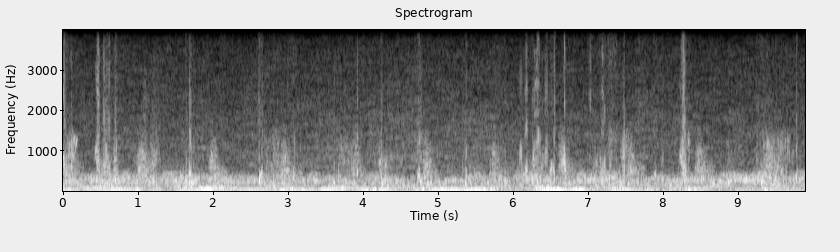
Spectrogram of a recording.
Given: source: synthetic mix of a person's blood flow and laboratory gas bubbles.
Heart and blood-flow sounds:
Doppler ultrasound of blood flow; subclavian vein
0.00-0.21 s: bubbles
0.41-0.77 s: bubbles
0.94-1.80 s: bubbles
2.08-2.20 s: bubbles
2.58-2.94 s: bubbles
2.98-3.21 s: bubbles
3.58-4.02 s: bubbles
4.18-4.38 s: bubbles
4.50-4.57 s: bubbles
4.71-4.91 s: bubbles
5.29-5.46 s: bubbles
5.79-5.95 s: bubbles
6.07-6.57 s: bubbles
6.63-6.75 s: bubbles
6.99-7.55 s: bubbles
7.67-7.71 s: bubbles
7.86-7.93 s: bubbles
7.97-8.12 s: bubbles
8.20-8.38 s: bubbles
8.85-8.91 s: bubbles
9.23-9.83 s: bubbles
9.87-9.90 s: bubbles
From the record:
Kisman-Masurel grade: 242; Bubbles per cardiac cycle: several, 3 to 8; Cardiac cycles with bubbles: 100%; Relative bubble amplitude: moderate (0.250 to 0.450); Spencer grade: 3 (all of the cardiac periods contain showers or single bubble signals, but not dominating or overriding the cardiac motion signals); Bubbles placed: anywhere in the cardiac cycle

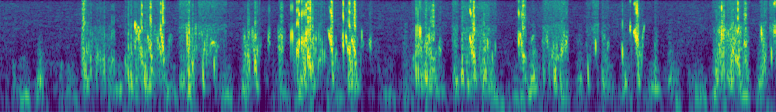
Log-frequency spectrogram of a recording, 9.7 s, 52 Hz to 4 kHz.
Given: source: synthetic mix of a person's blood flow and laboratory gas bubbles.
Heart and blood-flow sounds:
Doppler ultrasound of blood flow; precordium
1.02-1.45 s: bubbles
1.55-2.16 s: bubbles
2.21-2.84 s: bubbles
3.03-3.27 s: bubbles
3.34-3.39 s: bubbles
3.46-3.57 s: bubbles
3.61-4.55 s: bubbles
4.61-4.67 s: bubbles
5.14-5.54 s: bubbles
5.65-6.21 s: bubbles
6.46-6.69 s: bubbles
6.77-7.12 s: bubbles
7.32-7.49 s: bubbles
7.51-7.62 s: bubbles
7.75-8.06 s: bubbles
8.17-8.23 s: bubbles
8.91-9.38 s: bubbles
9.50-9.71 s: bubbles
From the record:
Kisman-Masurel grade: 233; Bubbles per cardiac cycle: several, 3 to 8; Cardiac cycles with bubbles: 50 to 99%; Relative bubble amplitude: loud (0.450 to 0.775); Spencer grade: 3 (all of the cardiac periods contain showers or single bubble signals, but not dominating or overriding the cardiac motion signals); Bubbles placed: anywhere in the cardiac cycle

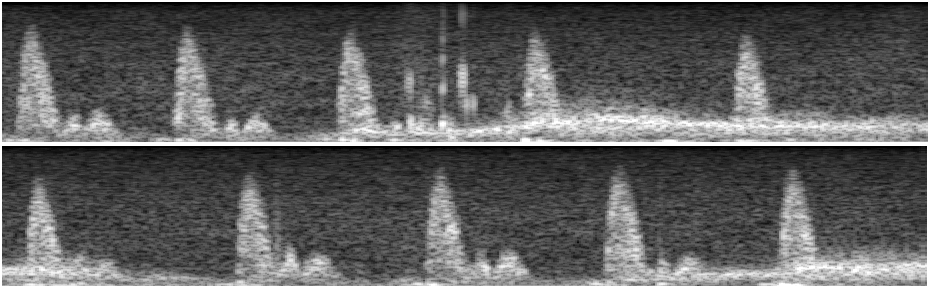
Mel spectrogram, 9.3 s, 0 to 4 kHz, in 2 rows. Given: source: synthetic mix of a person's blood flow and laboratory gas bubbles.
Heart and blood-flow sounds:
Doppler ultrasound of blood flow; subclavian vein
2.03-2.42 s: bubbles
2.53-2.58 s: bubbles
From the record:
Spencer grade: 1 (occasional bubble signal discernible with the cardiac motion signal, with majority of cardiac periods free of bubbles); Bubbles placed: anywhere in the cardiac cycle

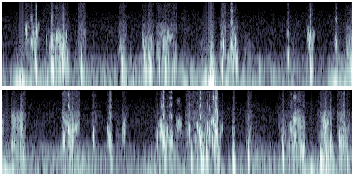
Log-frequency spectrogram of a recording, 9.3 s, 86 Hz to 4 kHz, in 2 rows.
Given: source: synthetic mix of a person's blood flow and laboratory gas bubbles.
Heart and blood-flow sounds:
Doppler ultrasound of blood flow; subclavian vein
0.29-0.50 s: bubbles
0.57-0.90 s: bubbles
1.01-1.11 s: bubbles
1.55-1.67 s: bubbles
1.85-2.32 s: bubbles
2.90-3.15 s: bubbles
3.79-3.83 s: bubbles
4.05-4.17 s: bubbles
4.43-4.48 s: bubbles
4.57-4.71 s: bubbles
4.76-4.98 s: bubbles
5.44-5.70 s: bubbles
5.85-5.92 s: bubbles
6.05-6.14 s: bubbles
6.25-6.33 s: bubbles
6.70-7.06 s: bubbles
7.10-7.61 s: bubbles
7.91-8.00 s: bubbles
8.34-8.71 s: bubbles
8.87-9.08 s: bubbles
9.12-9.30 s: bubbles
From the record:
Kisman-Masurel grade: 232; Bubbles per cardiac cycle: several, 3 to 8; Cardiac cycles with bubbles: 50 to 99%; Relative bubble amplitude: moderate (0.250 to 0.450); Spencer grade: 3 (all of the cardiac periods contain showers or single bubble signals, but not dominating or overriding the cardiac motion signals); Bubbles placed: anywhere in the cardiac cycle

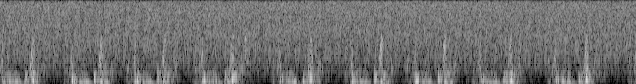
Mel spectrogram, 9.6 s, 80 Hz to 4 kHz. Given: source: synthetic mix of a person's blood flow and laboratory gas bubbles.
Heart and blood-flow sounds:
Doppler ultrasound of blood flow; precordium
3.56-3.88 s: bubbles
From the record:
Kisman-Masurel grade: 111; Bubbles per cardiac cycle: 1 to 2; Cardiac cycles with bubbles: 1 to 10%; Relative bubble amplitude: barely perceptible (0.100 to 0.250); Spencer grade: 1 (occasional bubble signal discernible with the cardiac motion signal, with majority of cardiac periods free of bubbles); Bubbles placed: only in the low amplitude regions of the cardiac cycle

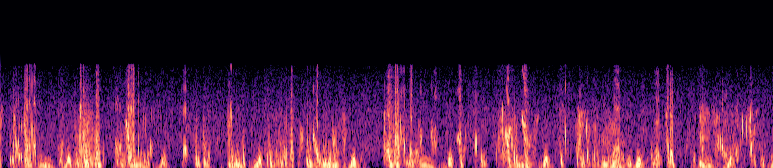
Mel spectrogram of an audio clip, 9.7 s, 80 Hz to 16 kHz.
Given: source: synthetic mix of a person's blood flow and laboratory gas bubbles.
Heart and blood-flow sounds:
Doppler ultrasound of blood flow; precordium
0.00-0.03 s: bubbles
0.09-0.48 s: bubbles
0.71-0.80 s: bubbles
0.91-1.32 s: bubbles
1.43-1.96 s: bubbles
2.27-2.38 s: bubbles
2.42-2.64 s: bubbles
2.82-3.08 s: bubbles
3.29-3.68 s: bubbles
3.71-4.36 s: bubbles
4.77-5.29 s: bubbles
5.37-5.46 s: bubbles
5.70-5.84 s: bubbles
5.90-6.12 s: bubbles
6.16-6.74 s: bubbles
6.97-7.10 s: bubbles
7.17-7.91 s: bubbles
8.11-8.46 s: bubbles
8.64-9.67 s: bubbles
From the record:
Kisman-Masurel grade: 343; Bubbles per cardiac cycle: rolling drumbeat, 9 or more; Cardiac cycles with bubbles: 100%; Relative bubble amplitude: loud (0.450 to 0.775); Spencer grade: 3 (all of the cardiac periods contain showers or single bubble signals, but not dominating or overriding the cardiac motion signals); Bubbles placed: only in the low amplitude regions of the cardiac cycle

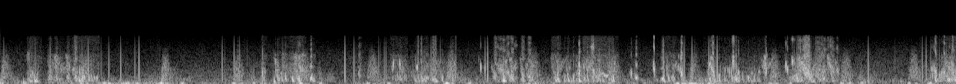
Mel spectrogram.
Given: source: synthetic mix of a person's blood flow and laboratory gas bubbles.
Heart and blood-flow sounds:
Doppler ultrasound of blood flow; subclavian vein
0.26-0.42 s: bubbles
0.47-1.00 s: bubbles
2.59-2.69 s: bubbles
2.73-3.17 s: bubbles
3.57-3.62 s: bubbles
3.90-4.56 s: bubbles
4.78-5.33 s: bubbles
5.50-6.18 s: bubbles
6.29-6.42 s: bubbles
6.50-6.89 s: bubbles
7.04-7.76 s: bubbles
7.83-8.41 s: bubbles
9.29-9.57 s: bubbles
From the record:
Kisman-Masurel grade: 332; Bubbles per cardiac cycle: rolling drumbeat, 9 or more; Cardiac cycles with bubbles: 50 to 99%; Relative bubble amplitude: moderate (0.250 to 0.450); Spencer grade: 3 (all of the cardiac periods contain showers or single bubble signals, but not dominating or overriding the cardiac motion signals); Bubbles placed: anywhere in the cardiac cycle

